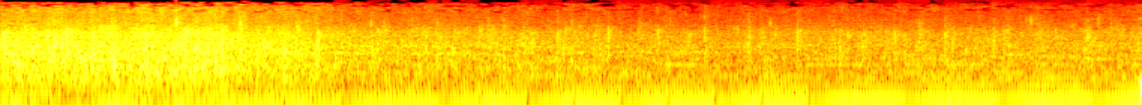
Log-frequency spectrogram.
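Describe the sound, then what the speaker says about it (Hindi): Sustained audience applause at a DXN direct-seller meeting, loud and dense at first, then gradually thinning and fading while a low hum runs underneath. "डॉक्टर लिंसी जी के लिए जबरदस्त ताली होनी चाहिए"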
